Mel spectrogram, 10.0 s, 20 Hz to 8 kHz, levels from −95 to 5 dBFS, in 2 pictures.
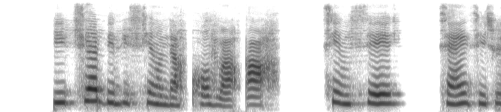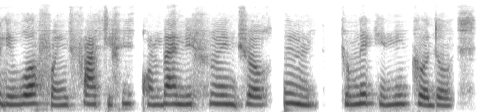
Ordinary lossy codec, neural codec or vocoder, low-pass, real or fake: none; codec, 44.1 kHz, 1.7 kbps, Pupu-Codec; 7.2 kHz; fake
